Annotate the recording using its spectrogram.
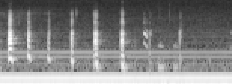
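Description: A woman snickering quietly: a run of short, breathy laugh pulses, about four a second at first, then slowing and dying away about a second and a half in.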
